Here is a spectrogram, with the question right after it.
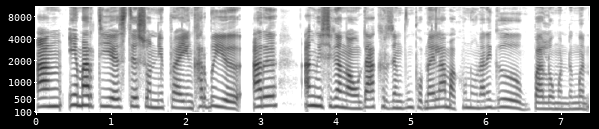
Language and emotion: Bodo, disgusted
